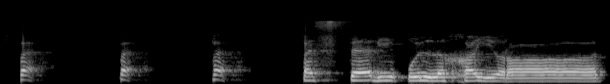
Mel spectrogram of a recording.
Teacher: Fa itu gigi serinya ditempelkan dengan bibir bawah, bibir bagian bawah.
